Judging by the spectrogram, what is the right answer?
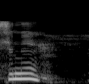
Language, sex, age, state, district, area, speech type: Bodo, female, 60+, Assam, Chirang, rural, read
